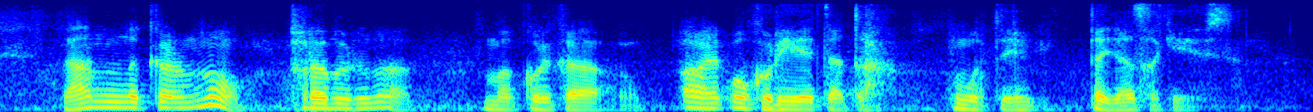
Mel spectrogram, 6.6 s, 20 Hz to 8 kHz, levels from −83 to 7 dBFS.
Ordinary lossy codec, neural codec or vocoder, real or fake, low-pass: Opus, 32 kbps; codec, 16 kHz, 0.7 kbps, FocalCodec; fake; 7.2 kHz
